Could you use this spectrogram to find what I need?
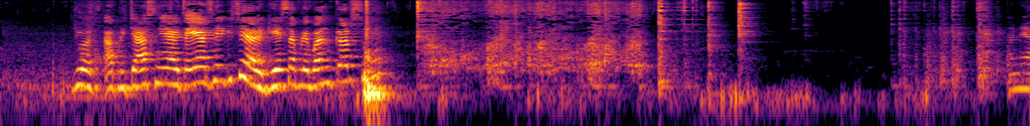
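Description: Liquid bubbles and sizzles in a metal pan.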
